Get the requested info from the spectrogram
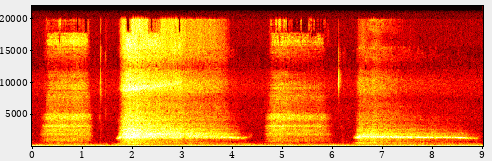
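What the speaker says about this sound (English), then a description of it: "I would take a deep breath in my nose and I would blow hard out my mouth" A person takes a deep breath in through the nose, then blows hard out through the mouth. The sequence happens twice, each exhale a long, loud, close rushing breath over a steady background hum.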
